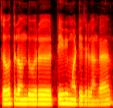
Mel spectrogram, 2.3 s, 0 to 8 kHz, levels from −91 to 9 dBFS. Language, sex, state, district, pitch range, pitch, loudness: Tamil, male, Tamil Nadu, Kanyakumari, 120-125 Hz, 125 Hz, -16 LUFS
